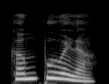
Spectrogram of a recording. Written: ಕಂಪುವಳ

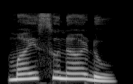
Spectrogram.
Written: ಮೈಸುನಾಡು

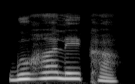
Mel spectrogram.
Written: ಗುಹಾಲೇಖ

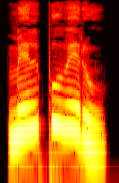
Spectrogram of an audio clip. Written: ಮೆಲ್ಪುವೆರು

